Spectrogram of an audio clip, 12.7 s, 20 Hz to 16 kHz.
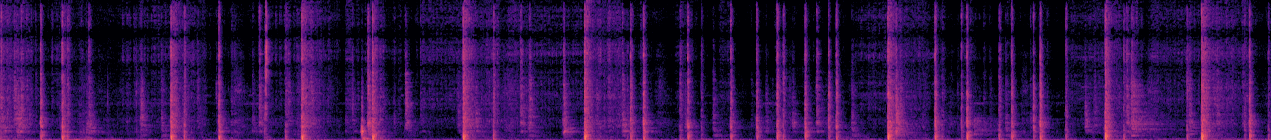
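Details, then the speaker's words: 2020/2021 Ford Transit 350 HD EcoBoost AWD (Coachmen Beyond van), just parked after driving, engine off, heard from underneath: sharp irregular pops and ticks, a couple each second; owner thinks source is driver's side/middle, cause unknown. "so i just pulled up here uh in front of the house you guys can hear that popping i'm gonna try to go under here see exactly what that is"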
